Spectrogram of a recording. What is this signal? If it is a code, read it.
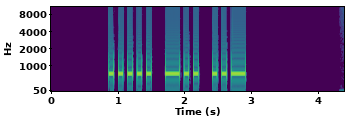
Morse code, heard as a keyed tone, about 17 wpm, 700 Hz. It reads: 5DU
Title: Three Challenging Letter-Number Combinations 17wpm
